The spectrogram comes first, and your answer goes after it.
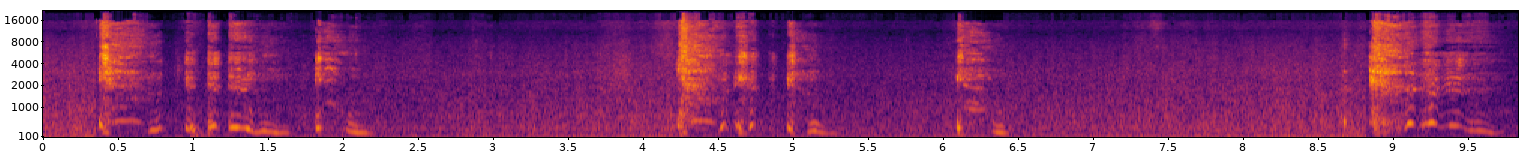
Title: Girl coughing 208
